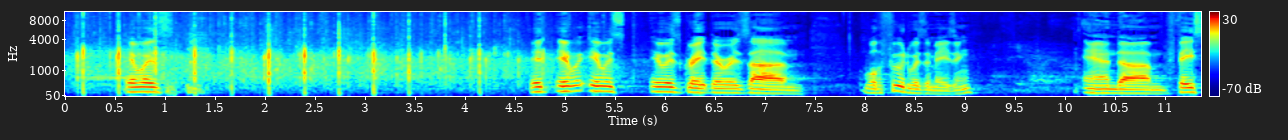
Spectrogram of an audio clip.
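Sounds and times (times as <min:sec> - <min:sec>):
audience applause: 0:00.0 - 0:05.9
speech: 0:00.6 - 0:01.4, 0:04.6 - 0:07.4, 0:08.0 - 0:09.2, 0:10.2 - 0:11.3.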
